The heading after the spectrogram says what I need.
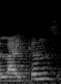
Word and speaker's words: lichens: The lichens or lichens, as you may pronounce it, are not likely to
